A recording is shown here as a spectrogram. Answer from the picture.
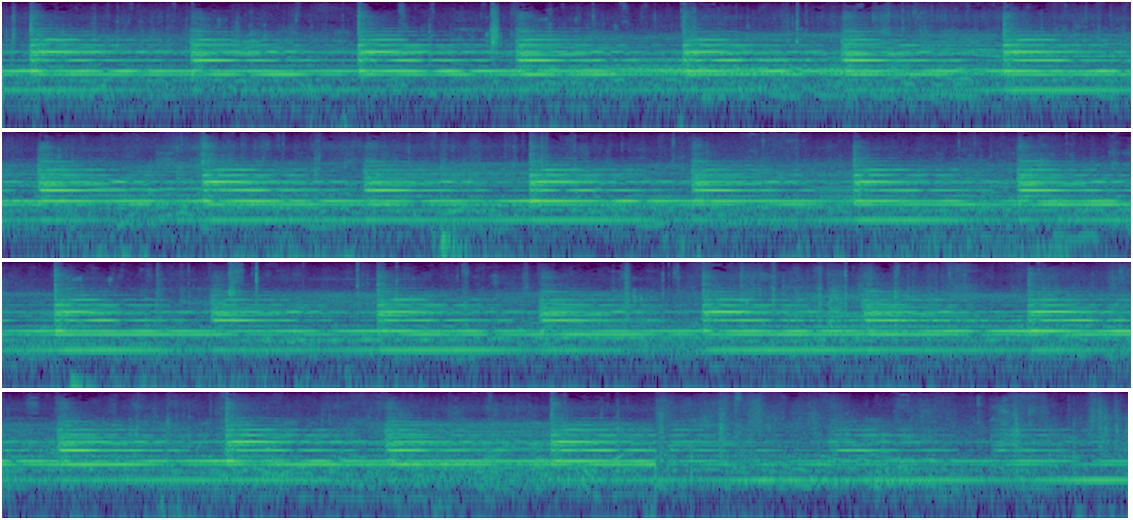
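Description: Several church bells ringing together in a continuous festive peal: smaller bells struck quickly, about three strokes every two seconds, over a lower bell that sounds roughly every two seconds.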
